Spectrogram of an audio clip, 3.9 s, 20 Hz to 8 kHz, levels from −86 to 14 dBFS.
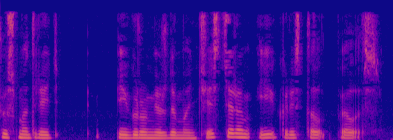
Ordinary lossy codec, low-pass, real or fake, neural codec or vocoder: MP3, 48 kbps; 7.2 kHz; real; none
